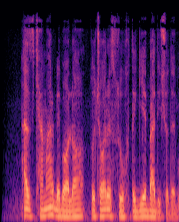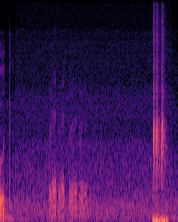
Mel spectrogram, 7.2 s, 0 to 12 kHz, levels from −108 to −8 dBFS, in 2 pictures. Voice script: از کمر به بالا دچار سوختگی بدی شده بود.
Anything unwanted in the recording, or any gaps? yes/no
yes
